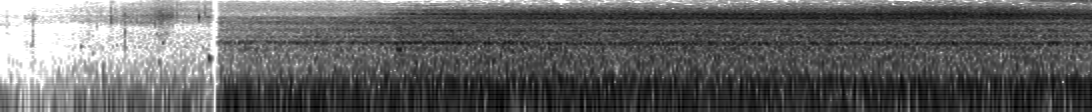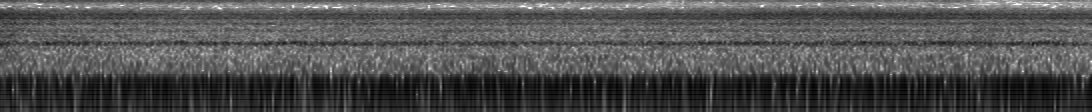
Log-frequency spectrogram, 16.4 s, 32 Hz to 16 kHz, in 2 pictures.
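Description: Coupled E5 and E6 Shinkansen high-speed trainset running past, a steady low rumble with a steady high whine over it. It starts abruptly about a second and a half in, after a short quieter stretch.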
